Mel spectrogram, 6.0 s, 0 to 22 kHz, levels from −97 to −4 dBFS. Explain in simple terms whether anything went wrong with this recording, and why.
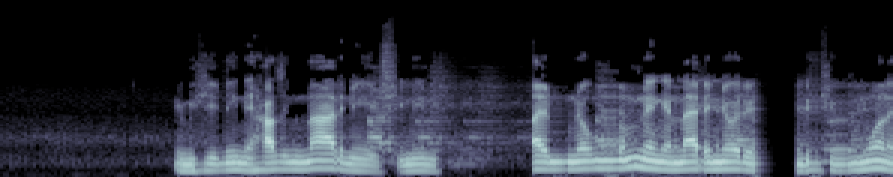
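Feedback echo between two devices starts at 2.45 s and runs to the end. The speech comes back again roughly every third of a second, fainter and thinner, more ringing each time. Two devices in the same room were on the call. One played out what the other's microphone sent, and that microphone picked it up again. Each device's echo canceller only removes its own playback, so this loop slipped through.

Short stalls from a late packet occur at 3.67 s (96 ms), 4.03 s (85 ms), 5.39 s (70 ms) and 5.56 s (78 ms). At each point a sound is held slightly too long, with a faint buzz or dip. A chunk of audio arrived late, so the receiver stretched the last sound until it turned up and then carried on from the same place. Nothing is lost, but the speech is briefly drawn out.

A call audio freeze runs from 5.01 to 5.31 s. 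The last sound continues as a fading buzz or hiss for 278 ms, going fully silent for 180 ms of that, before the speech picks up exactly where it stopped. This is likely caused by audio being held up on its way across the network, leaving the receiver with nothing to play. A pause has been inserted, but nothing is missing.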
